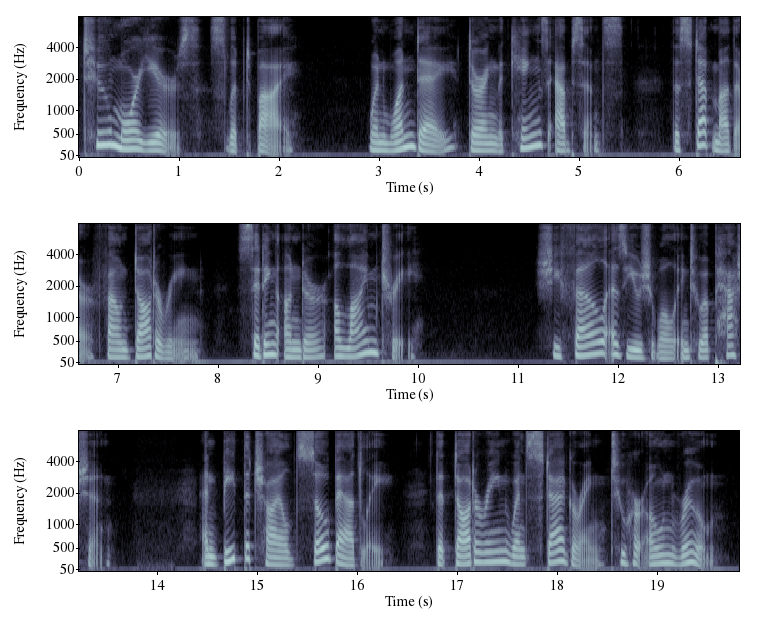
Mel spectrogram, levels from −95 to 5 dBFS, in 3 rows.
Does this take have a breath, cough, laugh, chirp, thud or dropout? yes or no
no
